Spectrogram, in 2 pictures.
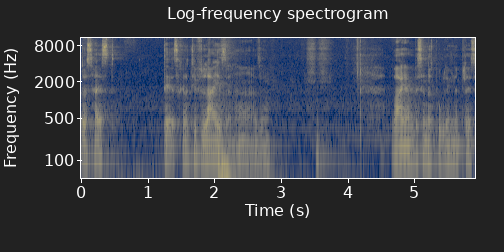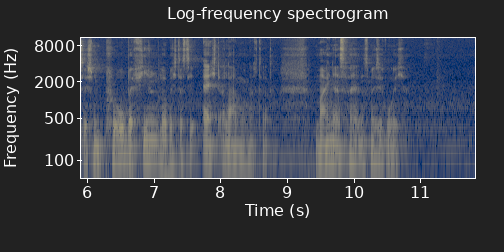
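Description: A man talks calmly and closely through a microphone.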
